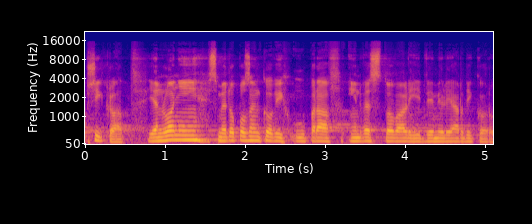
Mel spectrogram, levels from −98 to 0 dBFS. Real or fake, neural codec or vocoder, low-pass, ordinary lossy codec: real; none; 14.4 kHz; Opus, 32 kbps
